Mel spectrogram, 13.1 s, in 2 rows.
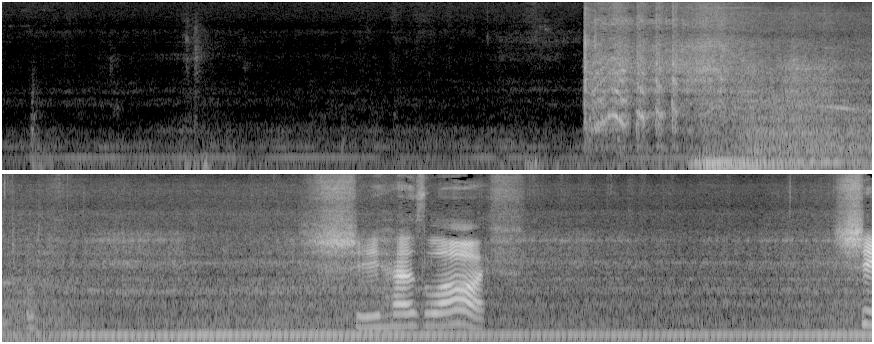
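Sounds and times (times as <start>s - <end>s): car engine cranking and idling: 4.4s - 13.0s.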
